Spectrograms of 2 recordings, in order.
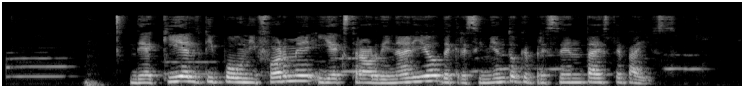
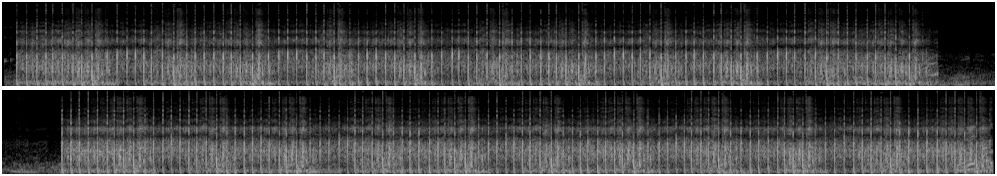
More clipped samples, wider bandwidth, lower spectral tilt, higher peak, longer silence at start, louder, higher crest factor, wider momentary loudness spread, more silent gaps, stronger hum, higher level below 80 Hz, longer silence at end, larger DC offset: neither; second, 11.5 kHz vs over 20 kHz; about the same, -5 dB/octave vs -4 dB/octave; first, 0 dBFS vs -6 dBFS; about the same, 0.05 s vs 0 s; first, -17 LUFS vs -26 LUFS; about the same, 18 dB vs 20 dB; first, 21 LU vs 3 LU; neither; neither; second, -54 dBFS vs -48 dBFS; first, 0.4 s vs 0 s; neither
